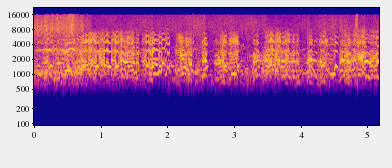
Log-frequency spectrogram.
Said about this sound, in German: Okay, wir hören uns nochmal den Sound an von der Blässgans.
